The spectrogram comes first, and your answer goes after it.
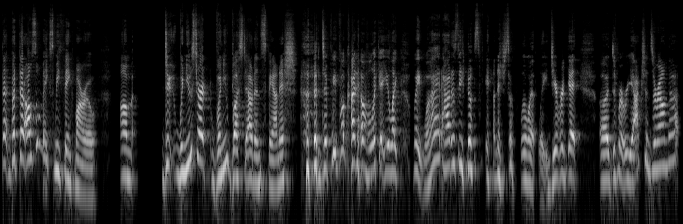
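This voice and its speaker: Bright-voiced woman interviewer. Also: fairly high pitch, big pitch swings, normal speed. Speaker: interviewer, host. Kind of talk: casual interview questions.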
